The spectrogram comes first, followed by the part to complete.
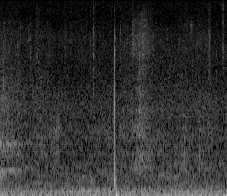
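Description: A pause between speech: faint steady low hum and outdoor background hiss, broken by a single sharp click just after a second in.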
